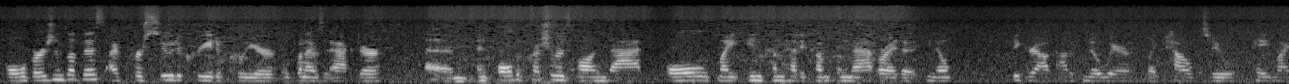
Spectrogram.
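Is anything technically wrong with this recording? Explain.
Yes. Noise suppressor artifacts run through the whole clip: the suppressor pulls bands it judges to be steady noise down by about 20 dB frame by frame, so the room noise, only about 6 dB under the speech, dips between phrases and swells beneath them.

Speech cut by the noise suppressor happens at 0.26–2.45 s, 2.71–3.8 s, 4.45–6.14 s, 7.03–9.52 s, 10.07–12.36 s and 12.52 s to the end. The suppressor mistakes low-level speech for noise and attenuates it by about 19 to 22 dB, so parts of each span sound swallowed or faint.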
